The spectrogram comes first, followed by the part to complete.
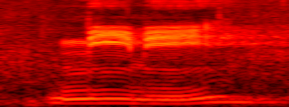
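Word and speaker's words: mneme: Very tricky. Silent N.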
